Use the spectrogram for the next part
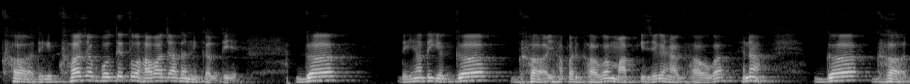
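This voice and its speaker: A man teaching an exam-prep grammar lesson, speaking slowly and repetitively, asking questions and answering them himself, and drawing out letter sounds as examples. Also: on the high side, darkish tone. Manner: slow and repetitive, keeps asking and answering his own questions; stretches out letter sounds when demonstrating.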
